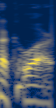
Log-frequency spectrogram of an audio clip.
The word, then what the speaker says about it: Peshawar: And I mispronounced Peshawar. It's called Peshawar in that dialect in the mountain there.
